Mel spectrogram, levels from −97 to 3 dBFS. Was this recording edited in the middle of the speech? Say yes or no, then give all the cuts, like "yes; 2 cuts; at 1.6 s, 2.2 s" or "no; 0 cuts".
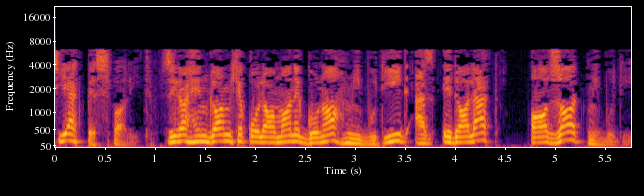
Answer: yes; 1 cut; at 1.0 s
